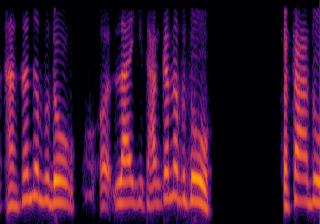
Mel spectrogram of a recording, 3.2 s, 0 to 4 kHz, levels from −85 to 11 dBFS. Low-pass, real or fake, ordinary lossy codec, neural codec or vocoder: 3.6 kHz; fake; none; codec, 16 kHz in and 24 kHz out, 0.9 kbps, LongCat-Audio-Codec, four codebook decoder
